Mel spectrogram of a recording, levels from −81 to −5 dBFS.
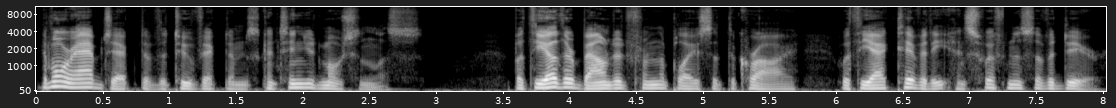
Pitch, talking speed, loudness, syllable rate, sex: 110 Hz, 200 wpm, -21 LUFS, 5.8 syllables/s, male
